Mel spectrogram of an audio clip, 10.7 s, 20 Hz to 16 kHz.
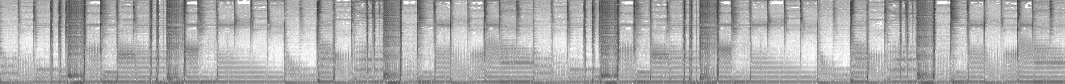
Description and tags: lo-fi idm 5 glitch
beat distrutti e riassemblati , degradazioni lo-fi - destroyed and reassembled beats, lo-fi degradations
hop, g2, clavia, idm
